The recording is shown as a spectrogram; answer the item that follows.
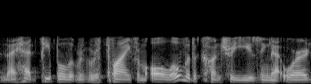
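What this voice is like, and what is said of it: Slight Long Island New York accent. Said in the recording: “Grew up in Long Island, New York. ... can hear the accent. ... A little bit, yeah.”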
